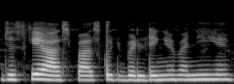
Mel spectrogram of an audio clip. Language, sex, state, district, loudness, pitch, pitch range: Hindi, female, Madhya Pradesh, Bhopal, -16 LUFS, 220 Hz, 205-225 Hz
